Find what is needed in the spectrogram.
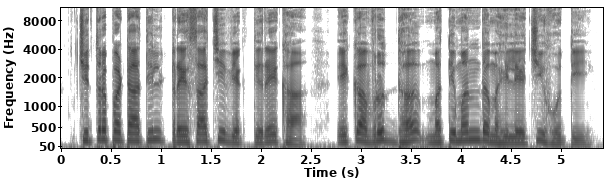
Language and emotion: Marathi, neutral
